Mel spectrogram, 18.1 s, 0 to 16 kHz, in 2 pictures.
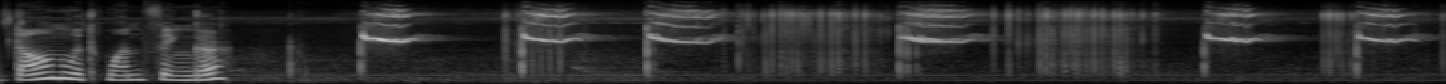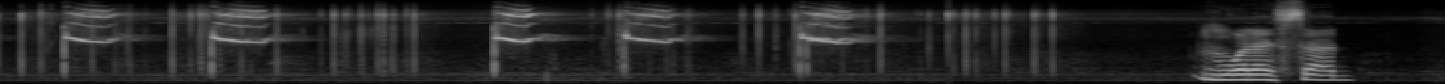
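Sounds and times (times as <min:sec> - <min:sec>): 
speech: 0:00.1 - 0:01.5, 0:17.0 - 0:17.6
firework rocket whistles: 0:01.3 - 0:15.9.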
